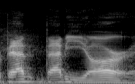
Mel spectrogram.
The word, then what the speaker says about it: Babi Yar: Baba Yaga, I think it is, or something like that, is how it's pronounced. – Or Babi Yar.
